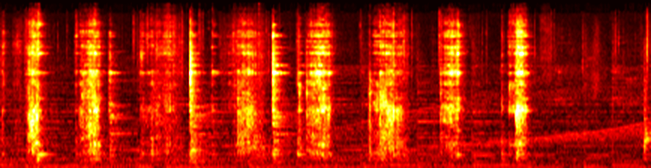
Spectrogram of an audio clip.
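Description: Metal tool scraping and raking charcoal beneath a grill grate at an Argentine-style live-fire setup, producing a series of irregular close scrapes and clinks with a low background hum.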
